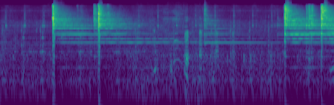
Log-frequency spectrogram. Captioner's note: ding Ding Ding; ding ding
